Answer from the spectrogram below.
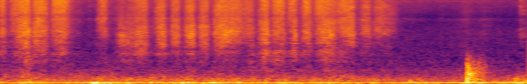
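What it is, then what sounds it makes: Chrome door lever handle. A hand wraps a purple microfiber cloth around a solid chrome-plated metal lever handle with a round rose on a white interior door and rubs it back and forth. Soft, bright swishing strokes repeat steadily over a low background hum, with one brief dull bump near the end.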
